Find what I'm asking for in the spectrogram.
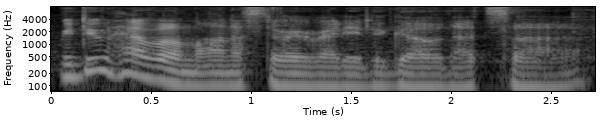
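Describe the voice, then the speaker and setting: Soft-voiced man musing over gameplay. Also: sing-song, a little fast, soft background music. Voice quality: soft, soothing voice. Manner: low-key, musing, thinks aloud with frequent restarts. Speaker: gaming YouTuber and streamer. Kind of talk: casual gameplay commentary.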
